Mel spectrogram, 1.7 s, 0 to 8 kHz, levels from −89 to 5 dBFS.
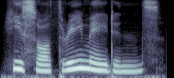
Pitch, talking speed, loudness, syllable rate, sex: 205 Hz, 140 wpm, -14 LUFS, 3.2 syllables/s, female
